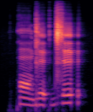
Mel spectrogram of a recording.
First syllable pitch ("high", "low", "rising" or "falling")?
low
